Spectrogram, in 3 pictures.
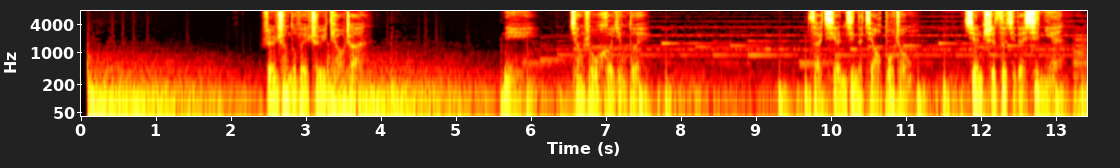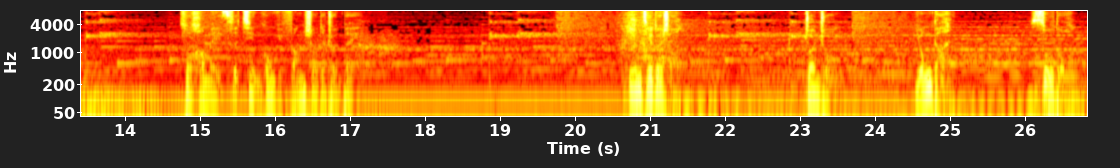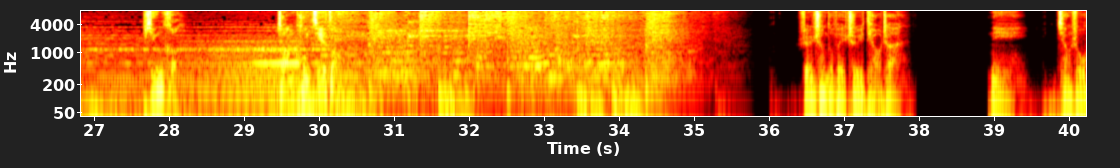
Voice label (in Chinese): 男 成熟广告; 居正击剑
